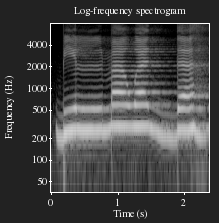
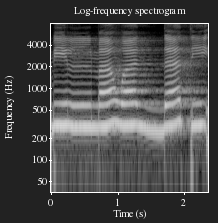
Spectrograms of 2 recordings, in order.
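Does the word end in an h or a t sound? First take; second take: h; t. First: The last word ends in an h sound. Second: The last word ends in a t sound and vowel. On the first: The reciter stops after this word. "berhenti di tak marbutoh maka jadi hak sukun ya, hak besar" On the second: The reciter continues without stopping. "ini tetap tak kalau tidak berhenti"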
